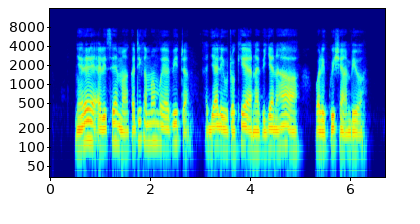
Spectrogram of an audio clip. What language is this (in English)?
Swahili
